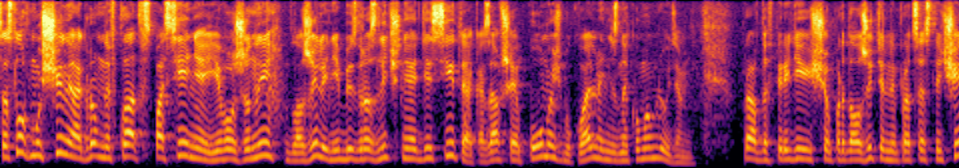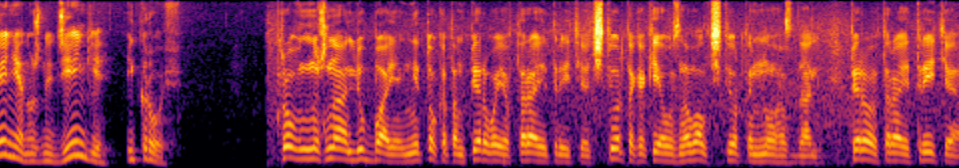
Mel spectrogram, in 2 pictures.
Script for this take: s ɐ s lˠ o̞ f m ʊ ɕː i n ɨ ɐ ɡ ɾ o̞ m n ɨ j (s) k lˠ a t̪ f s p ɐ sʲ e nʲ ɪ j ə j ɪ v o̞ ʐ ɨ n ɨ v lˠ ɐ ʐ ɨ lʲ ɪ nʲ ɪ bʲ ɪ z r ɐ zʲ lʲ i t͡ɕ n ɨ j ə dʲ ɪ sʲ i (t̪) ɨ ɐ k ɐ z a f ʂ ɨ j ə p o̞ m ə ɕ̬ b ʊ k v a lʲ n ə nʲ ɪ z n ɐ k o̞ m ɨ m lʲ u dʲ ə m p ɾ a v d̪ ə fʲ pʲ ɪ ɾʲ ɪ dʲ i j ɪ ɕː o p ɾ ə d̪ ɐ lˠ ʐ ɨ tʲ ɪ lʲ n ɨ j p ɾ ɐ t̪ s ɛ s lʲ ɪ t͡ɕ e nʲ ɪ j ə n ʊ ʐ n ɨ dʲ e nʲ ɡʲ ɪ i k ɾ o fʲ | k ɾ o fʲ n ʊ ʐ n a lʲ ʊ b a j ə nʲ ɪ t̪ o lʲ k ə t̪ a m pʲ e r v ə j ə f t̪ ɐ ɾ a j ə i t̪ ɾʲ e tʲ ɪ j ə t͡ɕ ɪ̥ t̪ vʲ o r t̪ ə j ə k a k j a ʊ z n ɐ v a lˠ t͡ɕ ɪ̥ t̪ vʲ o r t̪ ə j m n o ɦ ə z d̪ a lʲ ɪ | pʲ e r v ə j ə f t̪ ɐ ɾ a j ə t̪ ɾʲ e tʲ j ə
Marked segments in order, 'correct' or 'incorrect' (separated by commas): incorrect, correct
